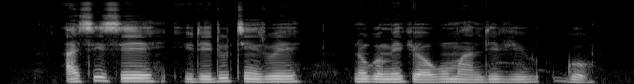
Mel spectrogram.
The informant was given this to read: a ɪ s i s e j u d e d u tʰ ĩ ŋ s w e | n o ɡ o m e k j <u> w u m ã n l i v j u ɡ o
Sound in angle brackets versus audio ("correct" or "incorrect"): incorrect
